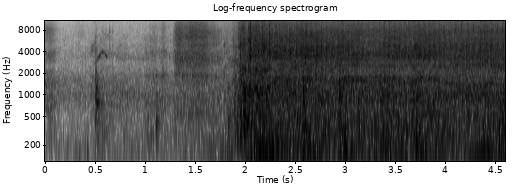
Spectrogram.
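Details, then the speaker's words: Restored 1954 Ariel Square 4, four-cylinder, slightly warm, kick-started off the center stand with a little throttle: a couple of quiet kicks, then it catches and settles into a steady, even run, a clean start. "But good thing I'm strong enough to just kick her over like this. A little bit of throttle."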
